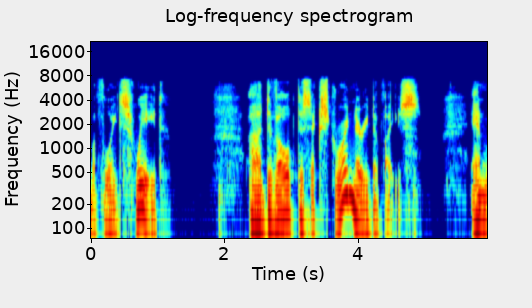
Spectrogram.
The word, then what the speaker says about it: Sweet: And so the inventor's name was Floyd Sweet. And all your listeners can look up Floyd Sweet on the internet. And his last name is spelled like what it sounds like, S-W-E-E-T.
